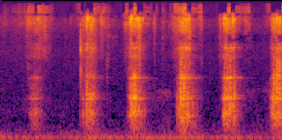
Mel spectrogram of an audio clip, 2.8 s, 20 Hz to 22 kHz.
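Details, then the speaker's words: Removed water pump spun by hand gives gritty crunching bursts from shot bearings, which caused grinding under the hood; pump wasn't leaking antifreeze; replaced along with thermostat housing since engine only reached about 150 degrees. "You can hear the bearings in there. They're shot."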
